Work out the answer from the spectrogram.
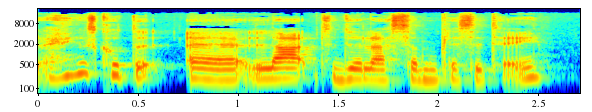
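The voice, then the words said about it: Bad put-on French accent. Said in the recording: “that was a really terrible French accent.”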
